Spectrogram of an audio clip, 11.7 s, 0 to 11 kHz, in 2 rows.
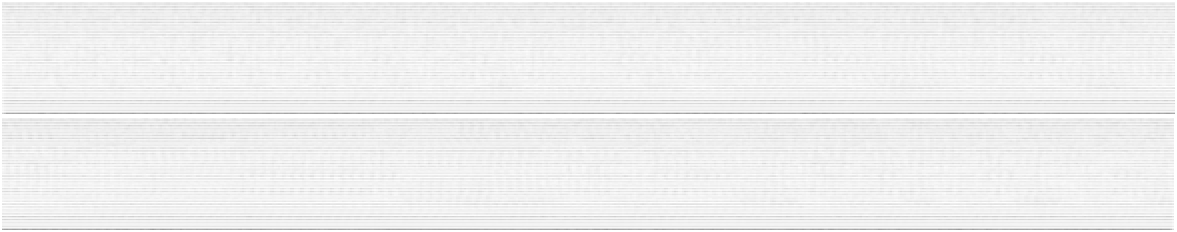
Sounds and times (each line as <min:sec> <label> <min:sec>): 0:00.0 Osc1 Saw 880hz 0:11.7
